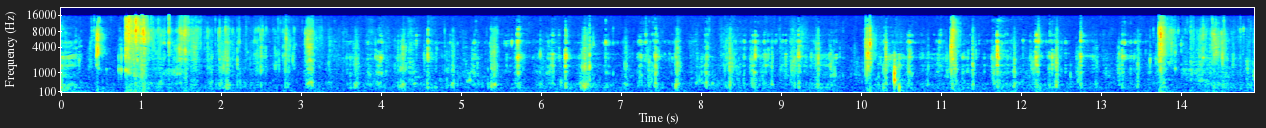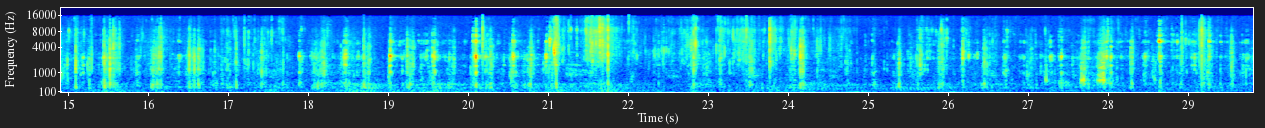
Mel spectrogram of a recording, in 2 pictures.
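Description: Close-miked eating sounds: a person biting into and chewing crispy Jollibee Chickenjoy fried chicken, the breading crunching and crackling in many short sharp clicks over wet chewing.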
